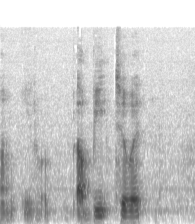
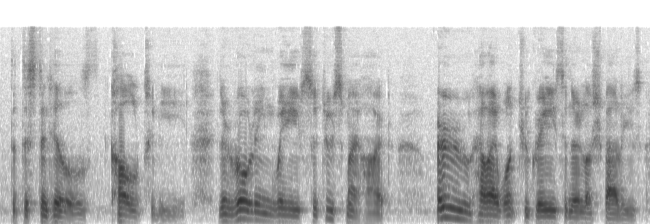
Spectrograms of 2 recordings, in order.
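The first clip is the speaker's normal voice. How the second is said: mock poetry recital. Teacher reads a Far Side cow's poem to students, mock-dramatic. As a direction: declaim it like an overwrought poet, stretching the vowels.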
